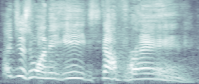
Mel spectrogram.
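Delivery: loud, high, laughing "stop praying"; impatient hungry eater. Retold or imitated. Hungry guest groaning at a long grace. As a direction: blurt it out like a starving diner cut short. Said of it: "It's like".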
